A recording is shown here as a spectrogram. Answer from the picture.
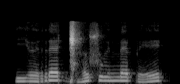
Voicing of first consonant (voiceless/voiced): voiced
